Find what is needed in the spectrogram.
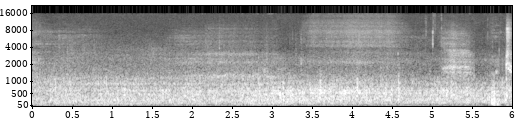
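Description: Steady rushing background noise with no distinct events, its hiss growing stronger for a second or so in the middle.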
